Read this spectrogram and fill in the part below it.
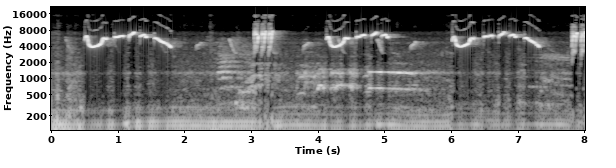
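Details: Repeated olive-backed sunbird phrases from a bird-luring recording: each a high looping whistle followed by quick chips, roughly every three seconds, with short ticking bursts between and a low hum underneath.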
